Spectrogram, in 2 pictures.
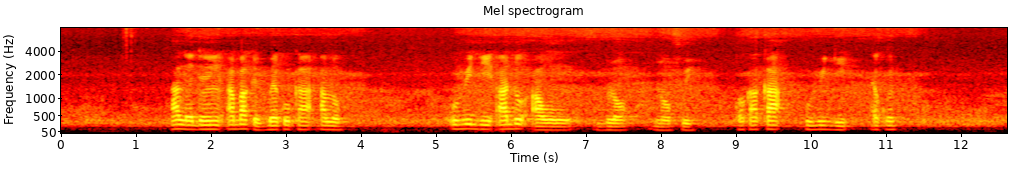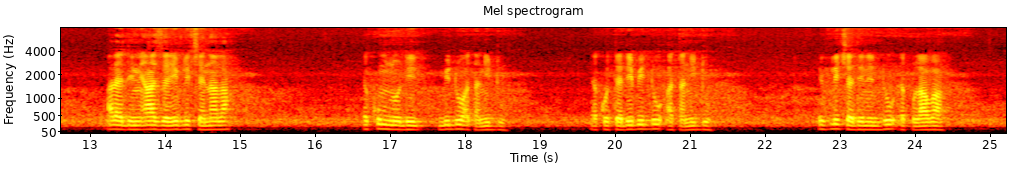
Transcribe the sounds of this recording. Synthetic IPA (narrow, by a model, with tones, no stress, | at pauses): a˦lɛ˨dɪ˦nɪ˦ʔa̰˦ba˦ke˨ɡ͡bɛ˦kʊ˦ka˦a˦lo˨ | ʔo̰˦vi˦di˦ʔa˨do˦ʔa˨wo˨ | blɔ˨ | nɔ̃˨fu˨e˨ | kɔ˦ka˦ka˦ | o˦vi˦di˨ | ɛ˦kʊ˦ | a̰˦lɛ˨ɖɪ˨nɪ̃˨a˨zɛ˨e˦vli˦t͡ʃɛ˨nã˦la˦ | ɛ˦ku˦mlo˨ɖɪ˨bi˦dʊ˦a˨t̪a˨nĩ˦du˦ | ɛ̰˨ko˨t̪ɛ˨ɖɪ˦bi˦dʊ˦ʔa̰˨t̪a˨nĩ˦du˦ | e˦vli˦t͡ʃɛ˨ɖɪ˨nɪ̃˨dʊ˦ʔɛ˨kʊ˨la˦va˦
